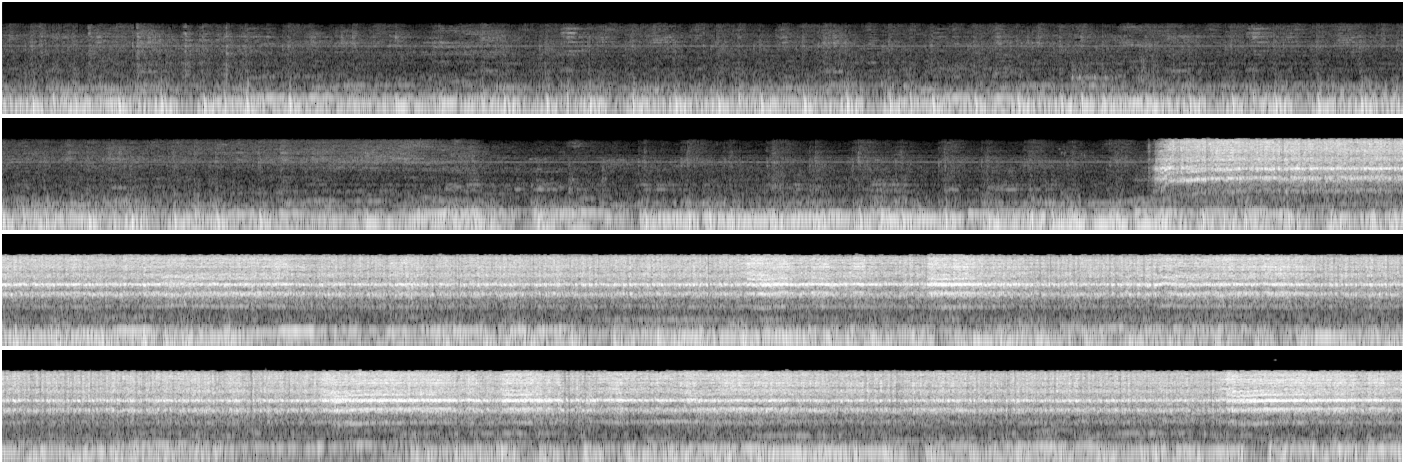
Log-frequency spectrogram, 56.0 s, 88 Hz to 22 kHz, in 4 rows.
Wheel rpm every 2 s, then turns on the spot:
0, 0, 0, 0, 0, 0, 0, 0, 0, 0, 0, 0, 10, 150, 160, 160, 160, 160, 160, 160, 160, 160, 160, 160, 160, 160, 160, 160.
none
